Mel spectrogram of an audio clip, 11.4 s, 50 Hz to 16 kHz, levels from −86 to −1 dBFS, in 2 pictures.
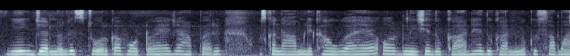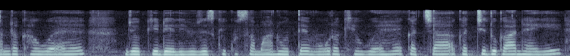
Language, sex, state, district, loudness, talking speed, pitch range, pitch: Hindi, female, Bihar, Begusarai, -22 LUFS, 225 wpm, 185-195 Hz, 190 Hz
